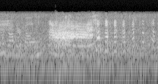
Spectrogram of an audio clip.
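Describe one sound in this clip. A young woman shrieks with laughter.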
